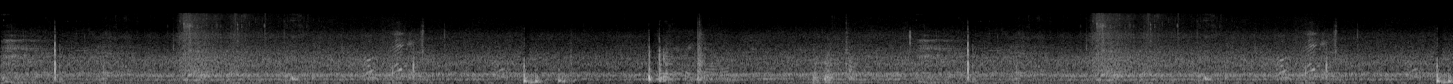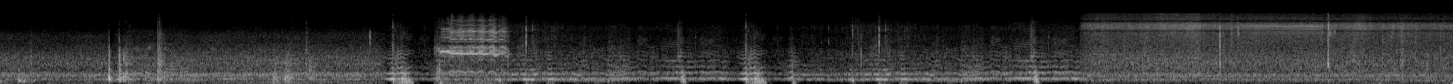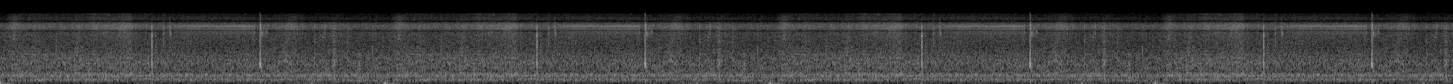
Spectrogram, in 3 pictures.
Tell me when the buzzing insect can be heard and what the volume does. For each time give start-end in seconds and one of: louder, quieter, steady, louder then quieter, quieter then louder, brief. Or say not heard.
0.0-43.5 steady.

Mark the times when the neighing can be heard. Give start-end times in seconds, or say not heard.
18.9-19.6.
